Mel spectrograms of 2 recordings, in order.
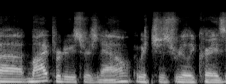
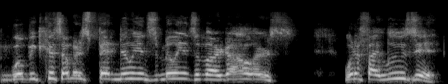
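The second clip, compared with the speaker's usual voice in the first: high-pitched mock tearful panic; terrified, crying; 11 semitones higher than usual. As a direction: whimper it high, imitating someone scared of losing everything. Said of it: "why do you sound all terrified".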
